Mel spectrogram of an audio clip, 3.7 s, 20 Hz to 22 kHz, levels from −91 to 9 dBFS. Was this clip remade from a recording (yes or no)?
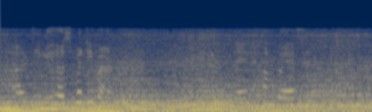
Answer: no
